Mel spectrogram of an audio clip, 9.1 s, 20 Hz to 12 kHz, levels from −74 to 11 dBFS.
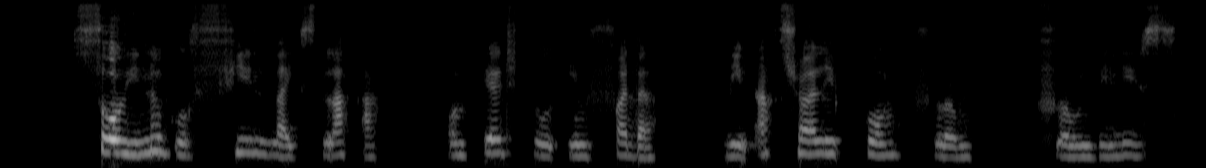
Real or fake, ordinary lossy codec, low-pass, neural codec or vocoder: fake; none; none; codec, 24 kHz, 1.5 kbps, HILCodec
